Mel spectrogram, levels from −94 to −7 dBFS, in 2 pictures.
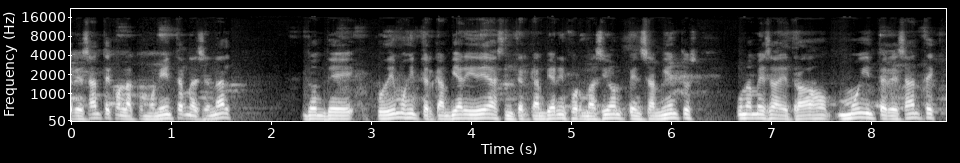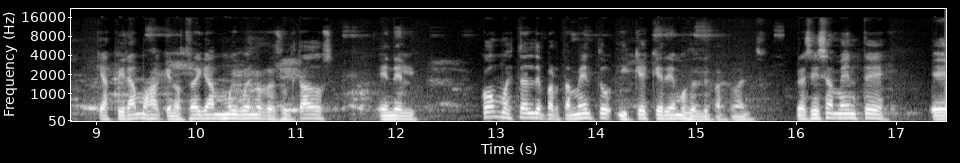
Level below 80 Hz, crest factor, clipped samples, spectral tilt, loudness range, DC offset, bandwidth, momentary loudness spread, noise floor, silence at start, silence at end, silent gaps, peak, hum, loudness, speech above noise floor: -50 dBFS; 12 dB; under 0.1%; -8.5 dB/octave; 3 LU; under 0.1%; 10.5 kHz; 9 LU; -58 dBFS; 0 s; 0 s; none; -2 dBFS; none; -15 LUFS; 45 dB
